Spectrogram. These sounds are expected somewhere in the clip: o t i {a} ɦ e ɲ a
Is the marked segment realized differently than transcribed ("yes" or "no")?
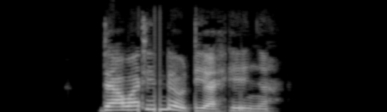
no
